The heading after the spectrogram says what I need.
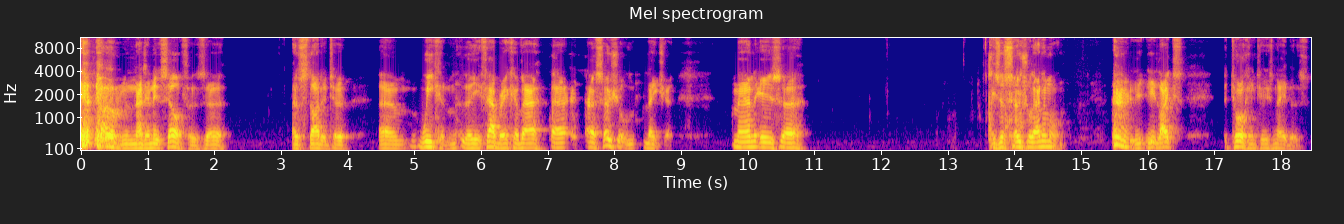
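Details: Adult man with Parkinson's disease who says his throat goes for a while then begins to clear; Parkinsonian dysphonia.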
